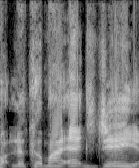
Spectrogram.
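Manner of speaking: very slow, dragged-out, drawn-out scream. Retelling own past complaints about X G: imitating own past screaming. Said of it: "I'm screaming".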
